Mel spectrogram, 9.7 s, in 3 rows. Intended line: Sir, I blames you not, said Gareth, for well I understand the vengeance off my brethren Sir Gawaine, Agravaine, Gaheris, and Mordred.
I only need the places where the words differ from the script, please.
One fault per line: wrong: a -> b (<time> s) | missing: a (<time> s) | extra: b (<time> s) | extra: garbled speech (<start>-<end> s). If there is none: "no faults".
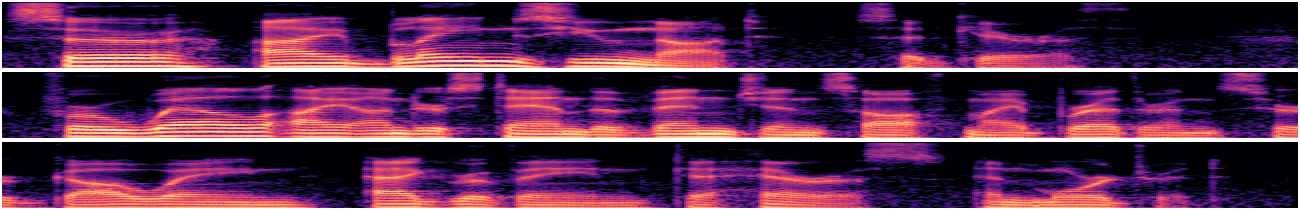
no faults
